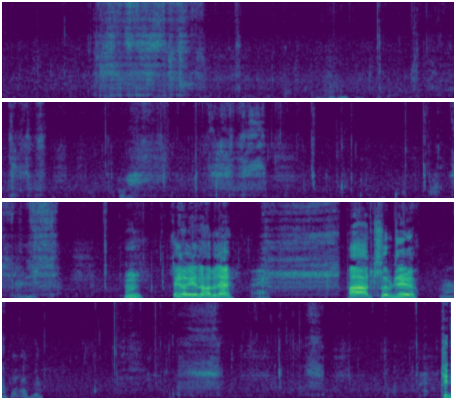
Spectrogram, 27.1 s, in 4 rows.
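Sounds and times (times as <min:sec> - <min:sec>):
person chewing food: 0:00.8 - 0:16.1, 0:21.6 - 0:26.9.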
